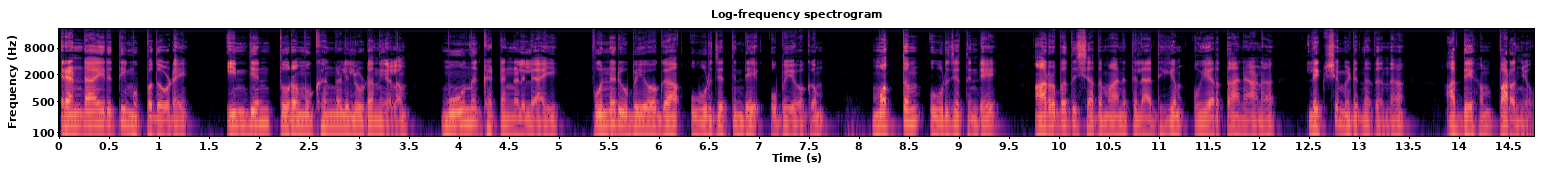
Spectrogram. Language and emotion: Malayalam, neutral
